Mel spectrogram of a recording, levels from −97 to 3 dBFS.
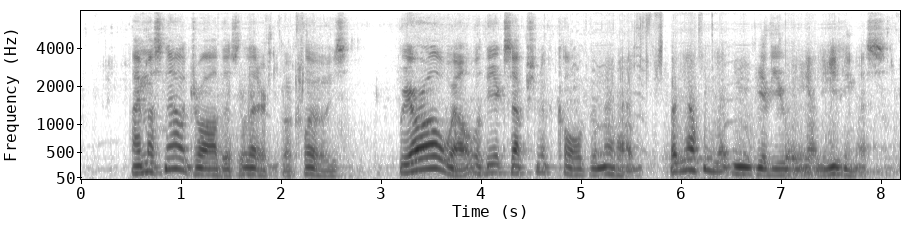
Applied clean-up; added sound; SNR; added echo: neural separator model SepFormer DNS4.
